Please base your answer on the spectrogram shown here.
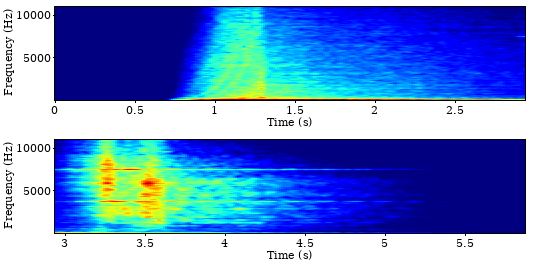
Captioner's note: swoosh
